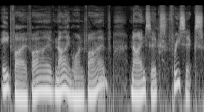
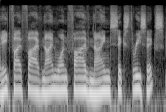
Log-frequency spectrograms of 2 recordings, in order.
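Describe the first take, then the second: First: The number is read more slowly. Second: The number is read at normal speed.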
